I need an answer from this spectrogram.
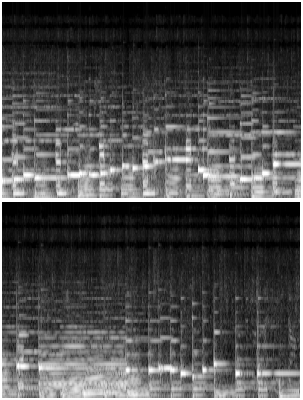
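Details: Upbeat background music with melodic notes plays throughout, with no animal sound heard.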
